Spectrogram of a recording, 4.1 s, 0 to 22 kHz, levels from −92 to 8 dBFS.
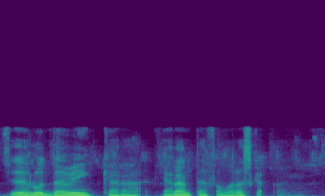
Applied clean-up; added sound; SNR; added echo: none; none; none; none.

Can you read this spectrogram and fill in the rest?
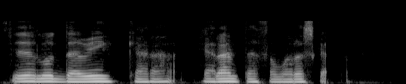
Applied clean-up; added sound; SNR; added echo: neural mask model DeepFilterNet 3.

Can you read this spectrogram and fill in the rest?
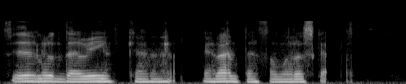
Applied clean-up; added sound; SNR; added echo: neural diffusion model UNIVERSE++.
